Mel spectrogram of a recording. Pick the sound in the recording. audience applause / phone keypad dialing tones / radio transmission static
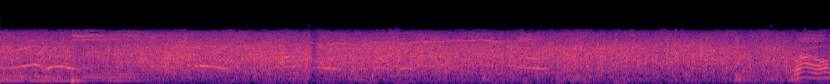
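audience applause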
